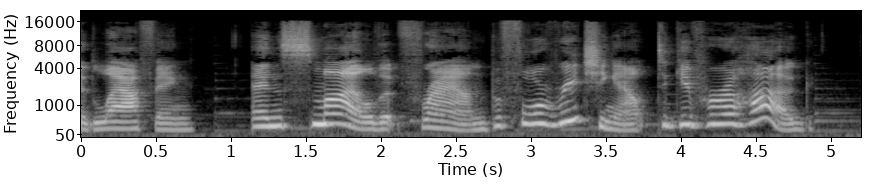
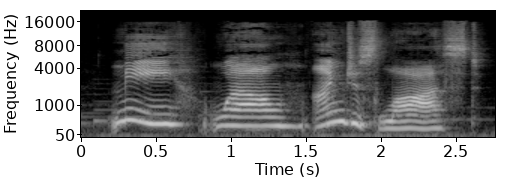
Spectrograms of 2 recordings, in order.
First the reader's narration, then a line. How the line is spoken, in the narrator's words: Fran replied sadly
